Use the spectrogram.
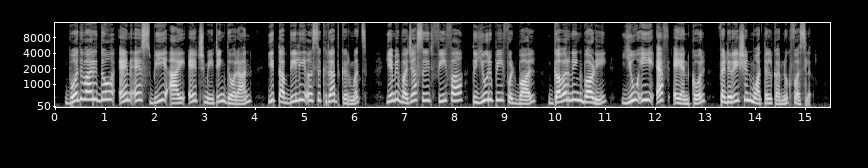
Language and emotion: Kashmiri, neutral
